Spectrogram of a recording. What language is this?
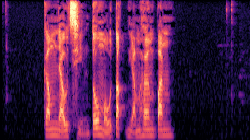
Cantonese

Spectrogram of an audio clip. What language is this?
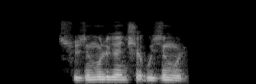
Tatar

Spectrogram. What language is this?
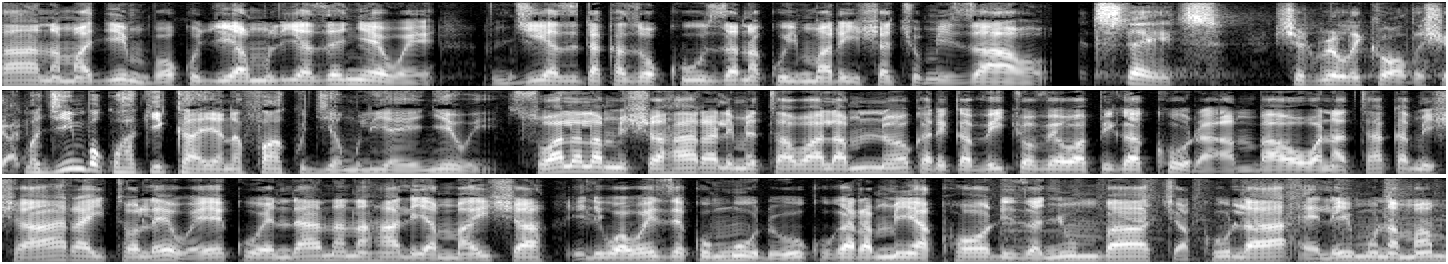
Swahili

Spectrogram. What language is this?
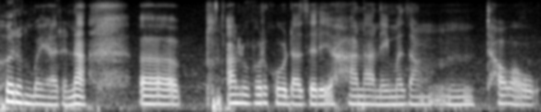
Bodo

